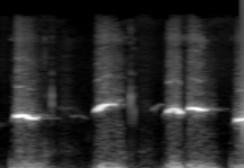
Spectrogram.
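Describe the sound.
A person whistles a short, jaunty melody, the theme tune of the Andy Griffith Show, five clear notes in quick phrases with brief pauses between them, breathy and bright with no talking over it.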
